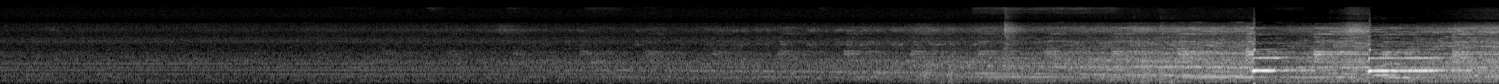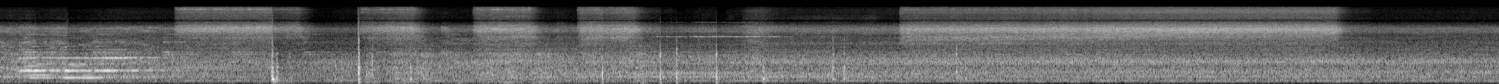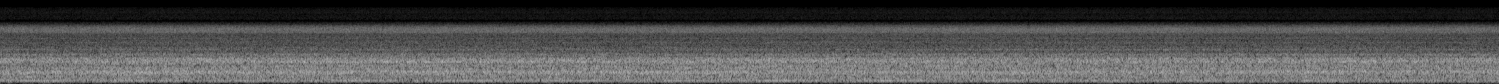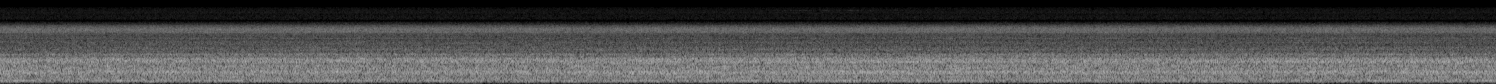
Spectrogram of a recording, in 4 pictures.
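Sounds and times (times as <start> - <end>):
standing train hum: 0.0 - 59.9
passing train rumble: 4.0 - 59.9
train horn: 11.8 - 18.0
loud steady hiss: 16.6 - 59.9.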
